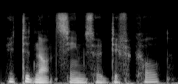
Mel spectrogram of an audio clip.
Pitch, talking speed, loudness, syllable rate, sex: 100 Hz, 200 wpm, -20 LUFS, 4.9 syllables/s, male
